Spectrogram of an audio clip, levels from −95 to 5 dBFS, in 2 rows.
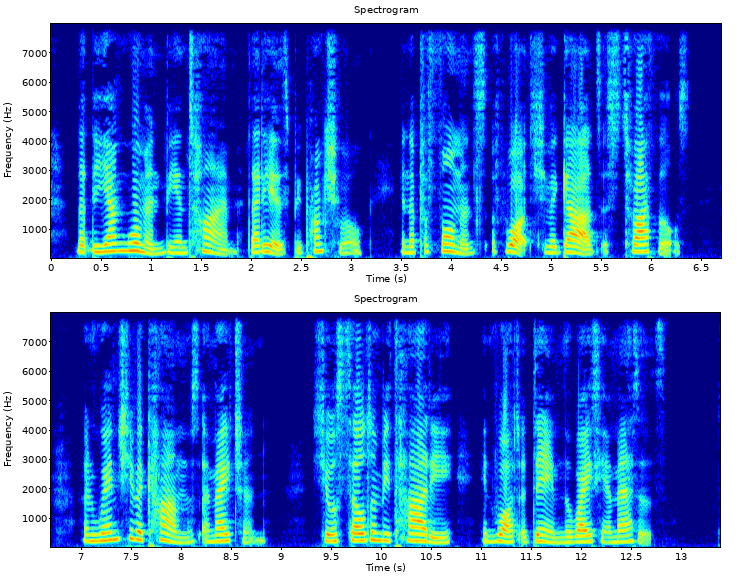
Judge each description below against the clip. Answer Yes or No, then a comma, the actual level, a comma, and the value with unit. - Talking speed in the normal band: Yes, average, 170 wpm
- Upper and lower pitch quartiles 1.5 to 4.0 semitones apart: Yes, average, 3.6 semitones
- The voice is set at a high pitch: Yes, high, 220 Hz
